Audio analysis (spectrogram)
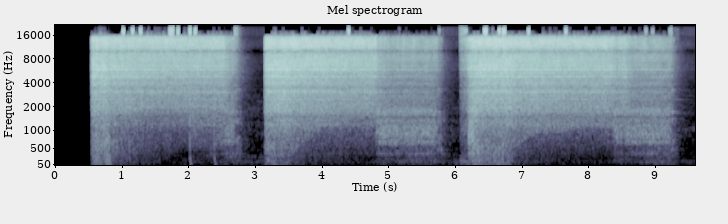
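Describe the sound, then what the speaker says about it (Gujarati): A pressure cooker holding toor dal, chopped tomato, water and peanuts lets out steam in three loud hissing bursts, each lasting about two seconds and separated by short silences. "પ્રેશર કુકરમાં 1 કપ તુવેરની દાળ ઉમેરી સાથે 1 કટ કરેલું ટામેટું, 2 કપ પાણી અને 1/4 કપ સિંગદાણાને આ રીતે પ્રેશર કુકરમાં ઉમેરી દઈશું અને કુકરમાં 3 વિસલ કરી લઈશું"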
